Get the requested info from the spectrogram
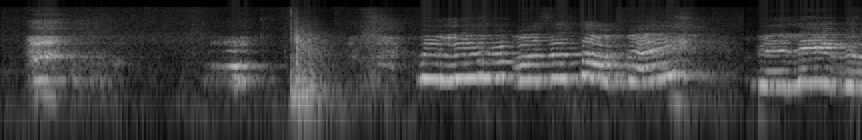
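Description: A few short thumps, then from about halfway in a person's loud, high-pitched, drawn-out vocalizing with rising pitch, like a yell or laughter.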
